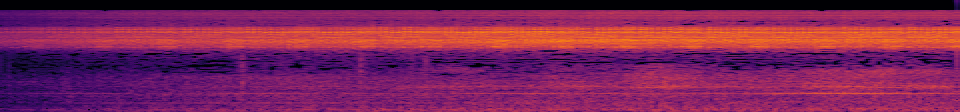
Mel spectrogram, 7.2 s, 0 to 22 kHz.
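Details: Hadoa duryi cicada, formerly Tibicen duryi, singing from deep inside a juniper cluster south of Walsenburg, Colorado, on July 2, 2012 at 2:38 pm under newly overcast skies; a continuous high, hissing buzz swells in loudness over the first seconds, then holds steady.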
